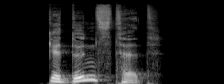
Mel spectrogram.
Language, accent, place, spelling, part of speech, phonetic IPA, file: German, Germany, Berlin, gedünstet, verb, [ɡəˈdʏnstət], De-gedünstet.ogg
- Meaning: past participle of dünsten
